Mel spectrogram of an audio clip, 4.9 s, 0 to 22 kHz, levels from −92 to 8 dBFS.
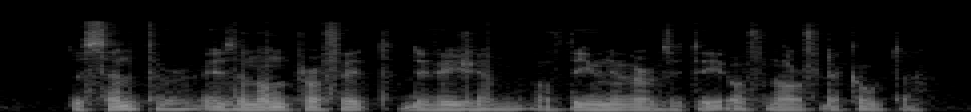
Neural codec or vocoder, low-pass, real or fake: none; 9.9 kHz; real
